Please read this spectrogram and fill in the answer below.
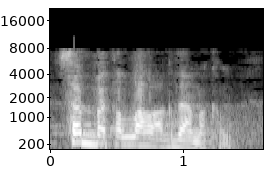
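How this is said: The first word starts with an 's' sound. The sentence means nothing, with Saturday in it. The speaker calls it wrong. "rather than saying firm, she was saying sabt"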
